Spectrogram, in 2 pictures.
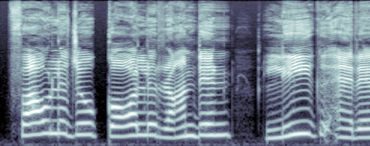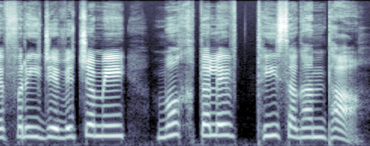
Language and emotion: Sindhi, neutral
